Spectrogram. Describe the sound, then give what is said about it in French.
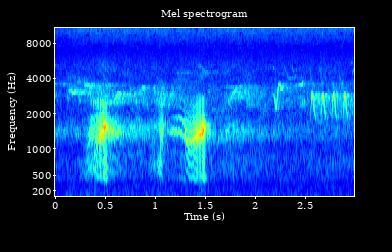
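Frogs croaking together, a few loud raspy calls followed by a run of quicker, fainter chirping pulses, with no voices. “Et moi, ce que je revendique, c'est le chant des grenouilles.”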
